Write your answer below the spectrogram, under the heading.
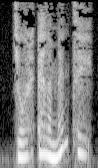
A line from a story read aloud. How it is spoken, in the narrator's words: I breathed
